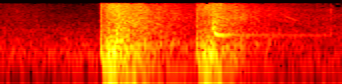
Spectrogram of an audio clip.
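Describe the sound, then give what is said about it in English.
Two sharp, loud gunshots from a handgun wrapped in a handkerchief, fired beside a slowly moving van. The blasts are about half a second apart, each with a short decaying tail, and no voices are heard. “Jimmy wraps a gun in a handkerchief to prevent fingerprints and fires it twice”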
